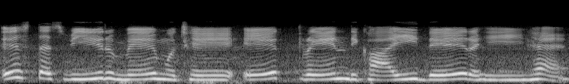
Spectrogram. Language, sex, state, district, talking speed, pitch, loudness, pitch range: Hindi, female, Madhya Pradesh, Katni, 105 wpm, 235 Hz, -12 LUFS, 215-260 Hz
